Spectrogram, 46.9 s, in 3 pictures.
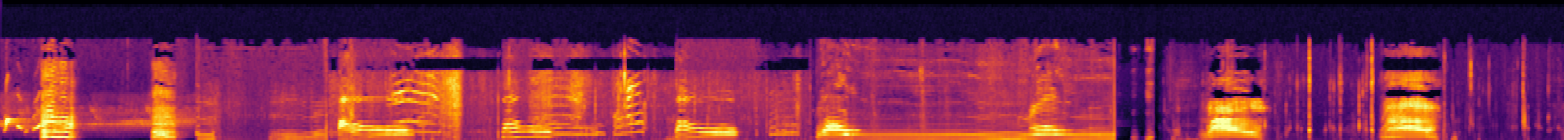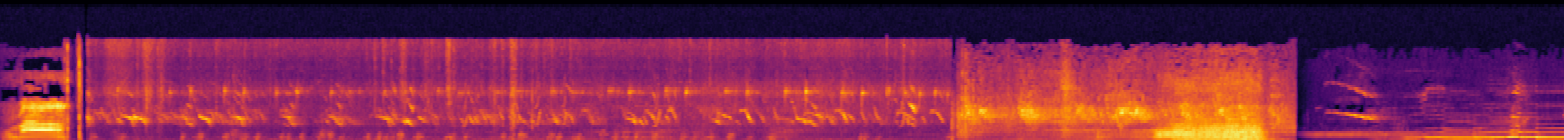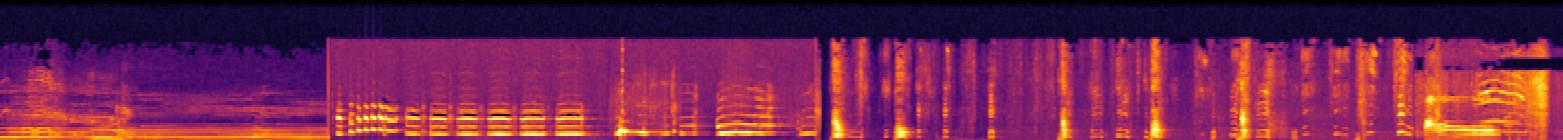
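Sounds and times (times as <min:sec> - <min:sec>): chickens calling: 0:00.0 - 0:02.2, 0:16.5 - 0:28.6
kitten meowing: 0:03.3 - 0:08.8, 0:44.8 - 0:46.8.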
